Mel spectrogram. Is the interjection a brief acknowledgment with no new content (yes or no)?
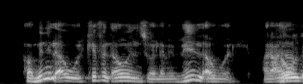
no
